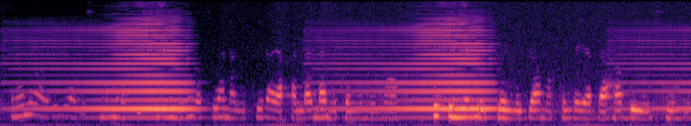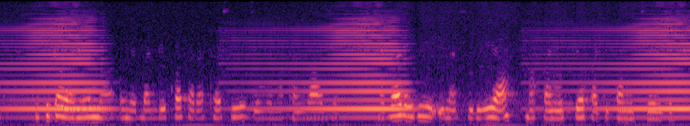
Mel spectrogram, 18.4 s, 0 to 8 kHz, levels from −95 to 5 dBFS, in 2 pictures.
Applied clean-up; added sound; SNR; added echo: none; Bowed string instrument; 0 dB; none.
